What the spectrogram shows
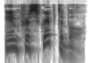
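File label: "imprescriptible", British English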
